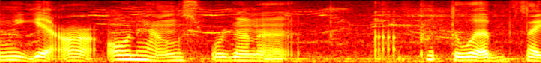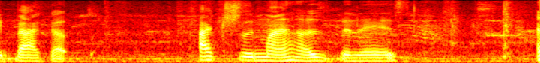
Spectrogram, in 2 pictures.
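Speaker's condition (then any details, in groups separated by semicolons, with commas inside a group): Cerebral palsy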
